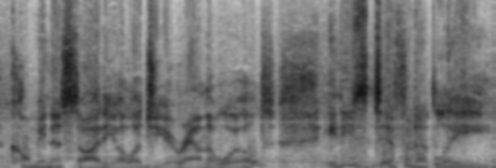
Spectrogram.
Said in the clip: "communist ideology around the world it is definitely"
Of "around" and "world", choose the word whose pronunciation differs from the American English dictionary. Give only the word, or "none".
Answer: none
